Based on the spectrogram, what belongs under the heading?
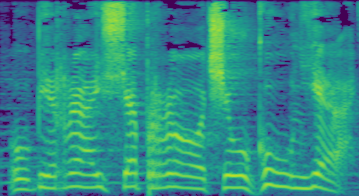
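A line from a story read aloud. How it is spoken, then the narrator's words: Wife's wild scream. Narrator (Russian): завопила жена не своим голосом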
